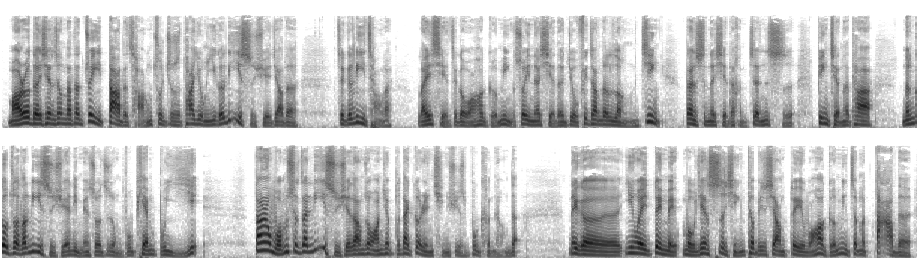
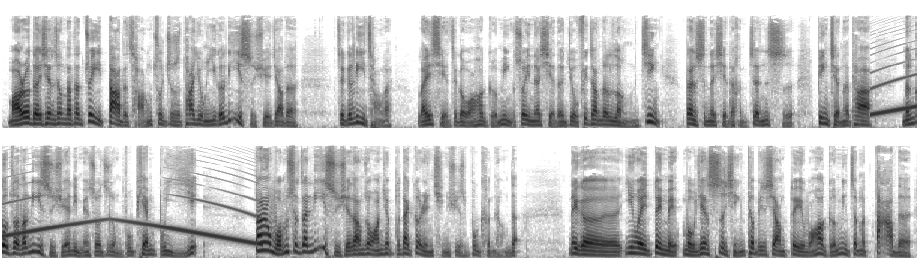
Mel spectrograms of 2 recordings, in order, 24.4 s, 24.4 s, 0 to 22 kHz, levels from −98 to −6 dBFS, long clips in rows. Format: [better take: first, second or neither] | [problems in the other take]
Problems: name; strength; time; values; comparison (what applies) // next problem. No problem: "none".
first | siren; noticeable; from 12 to 16 s; peak 2 dB below the speech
